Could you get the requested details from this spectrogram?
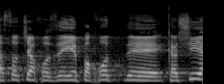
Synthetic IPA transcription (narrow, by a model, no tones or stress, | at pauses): so̞t̪ʃeaχo̞zeijɛpaχo̞t̪ekaʃi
